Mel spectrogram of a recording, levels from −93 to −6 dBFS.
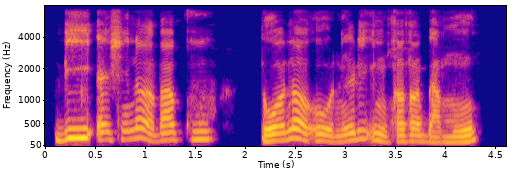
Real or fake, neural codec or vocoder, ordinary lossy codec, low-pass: fake; codec, 44.1 kHz, 7.8 kbps, Pupu-Codec; none; 7.2 kHz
